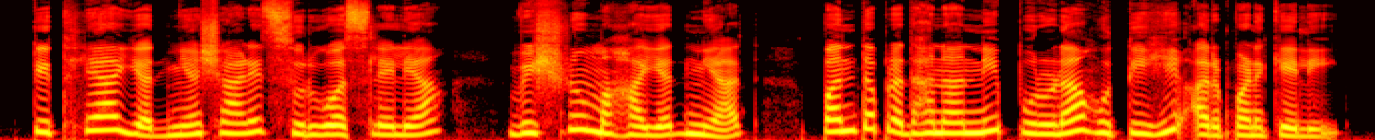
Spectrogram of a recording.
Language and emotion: Marathi, neutral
